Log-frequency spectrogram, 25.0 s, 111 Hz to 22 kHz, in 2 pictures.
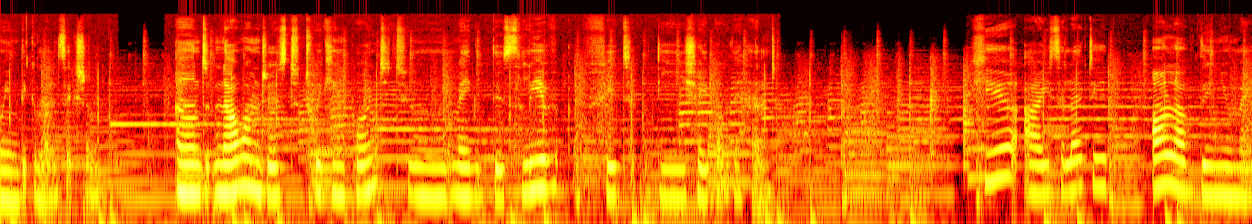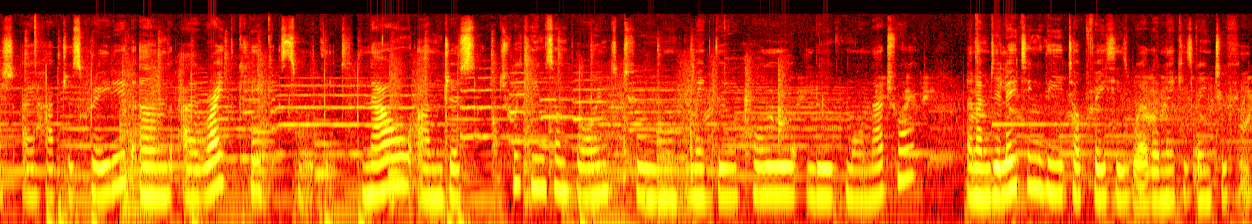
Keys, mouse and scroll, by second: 0.0 s, 0.9 middle click, 1.3 KP_1, 1.5 Tab, 1.7 scroll up 2, 1.8 scroll down 2, 2.0 click, 2.2 click, 2.3 scroll down 1, 2.5 Tab, 3.0 click, 3.3 s, 3.4 g, 4.1 click, 4.2 s, 4.7 click, 4.9 Tab, 5.1 click, 5.3 Tab, 5.7 f, 5.8 g, 6.2 click, 6.8 click, 6.9 g, 7.1 click, 7.2 g, 7.6 Tab, 7.8 KP_3, 8.0 KP_1, 8.1 scroll up 3, 8.2 Tab, 8.4 click.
